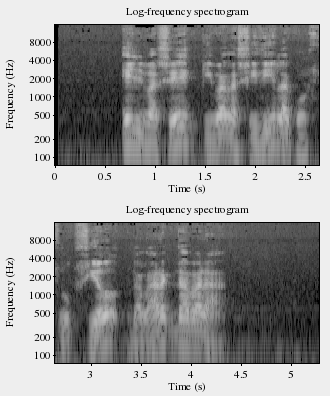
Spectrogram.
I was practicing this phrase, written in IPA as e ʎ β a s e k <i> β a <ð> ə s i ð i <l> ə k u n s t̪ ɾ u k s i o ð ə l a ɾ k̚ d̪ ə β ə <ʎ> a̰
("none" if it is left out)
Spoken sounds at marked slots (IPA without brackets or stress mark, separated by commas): i, ð, l, ɾ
